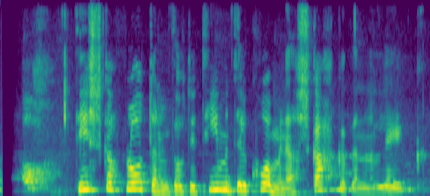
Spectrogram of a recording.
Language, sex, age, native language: Icelandic, female, 13, Icelandic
